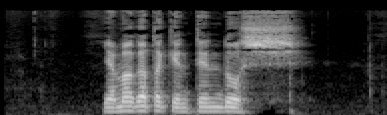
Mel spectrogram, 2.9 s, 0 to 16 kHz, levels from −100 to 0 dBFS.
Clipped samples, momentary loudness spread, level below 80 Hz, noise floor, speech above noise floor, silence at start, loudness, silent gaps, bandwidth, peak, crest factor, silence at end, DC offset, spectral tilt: under 0.1%; 8 LU; -68 dBFS; -68 dBFS; 46 dB; 0.8 s; -22 LUFS; none; 11.5 kHz; -8 dBFS; 18 dB; 0.65 s; under 0.1%; -3 dB/octave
